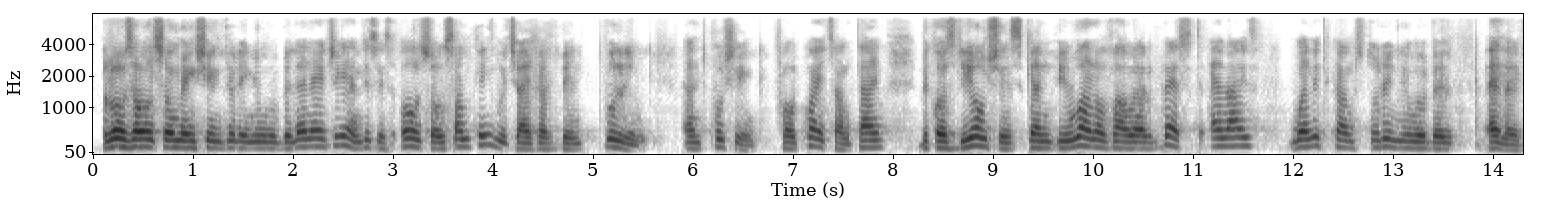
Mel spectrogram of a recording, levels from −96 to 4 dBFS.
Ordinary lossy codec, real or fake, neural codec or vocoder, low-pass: none; fake; codec, 16 kHz, 2 kbps, FreqCodec, smaller model; 7.2 kHz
